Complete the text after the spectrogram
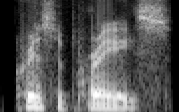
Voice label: "chrysoprase", American

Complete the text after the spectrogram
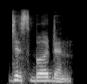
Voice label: "disburden", Indian

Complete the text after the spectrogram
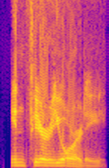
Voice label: "inferiority", American

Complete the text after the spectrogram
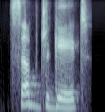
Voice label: "subjugate", Indian

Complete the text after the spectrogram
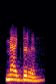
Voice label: "magdalen", Indian

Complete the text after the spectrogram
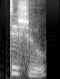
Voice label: "tissue", Indian

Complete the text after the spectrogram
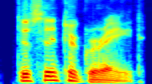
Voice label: "disintegrate", American

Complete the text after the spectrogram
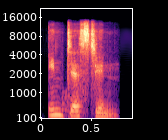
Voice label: "intestine", Indian

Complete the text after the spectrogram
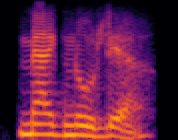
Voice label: "magnolia", Indian

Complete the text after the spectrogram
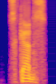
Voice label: "scads", British

